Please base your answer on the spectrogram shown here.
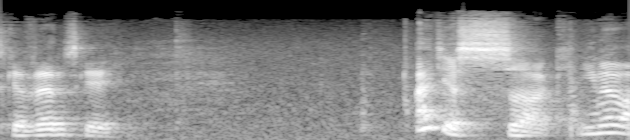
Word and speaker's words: Kavinsky: I said his name wrong 1,000 times in that review. It's Kavinsky.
